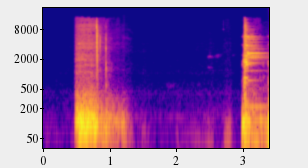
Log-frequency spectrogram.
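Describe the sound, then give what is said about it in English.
A rough scratching against a microphone pop filter, two short muffled bursts of rubbing noise separated by a few seconds of silence, with no talking. “Just, that was just an angry scratch on my pop filter.”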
